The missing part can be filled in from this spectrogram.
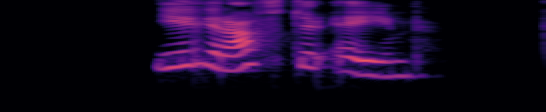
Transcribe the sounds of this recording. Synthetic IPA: jɛɣɛɾaft̪ʏɾeːjn

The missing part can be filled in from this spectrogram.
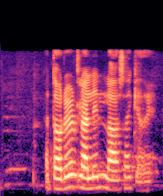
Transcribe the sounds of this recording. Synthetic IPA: θɛt̪ːaɾʏːɾklaalɪlːaasaːcaðɾɪ

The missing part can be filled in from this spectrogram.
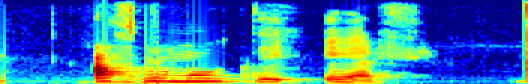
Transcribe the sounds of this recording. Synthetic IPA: aft̪ʏɾmoːwt̪ɪɛɾ̥

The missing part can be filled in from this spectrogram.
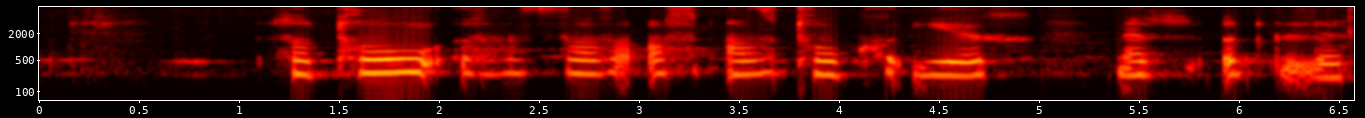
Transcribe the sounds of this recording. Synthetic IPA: θaðt̪ʰo | aðɔfavt̪ʰowkjɛɣ | mɛðœt̪lʏ

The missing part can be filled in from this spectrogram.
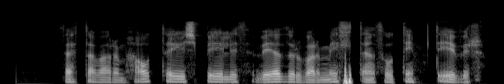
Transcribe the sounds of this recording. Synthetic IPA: θɛht̪a̰vaɾʏmha̰ːwt̪ʰeːjɪspɪːlɪðvɛːðʏɾvaɾmɪl̥t̪ɛnθowt̪ɪm̥t̪ɪ̰ːvɪɾ̥

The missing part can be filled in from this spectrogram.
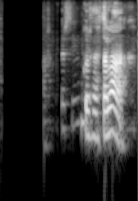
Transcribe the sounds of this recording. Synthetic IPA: aɾ̥ | ɛɾ̥θiŋkʏɾ̥θɛht̪alaːx

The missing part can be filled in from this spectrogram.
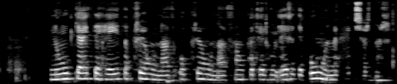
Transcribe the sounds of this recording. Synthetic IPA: nucaːjt̪ɪɦeːjðapʰɾjoːwnaðɔɣpʰɾjoːwnaðθawŋkat̪ʰɪlhunʔɛjɾðɪpuːʏnmɛðpʰejsaɾt̪̚naɾ̥

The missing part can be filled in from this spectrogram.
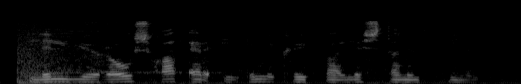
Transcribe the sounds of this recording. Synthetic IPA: lɪljʏɾoːwshvaːðɛɾiɪnːɪkʰœɥpalɪst̪anʏm | viːnʏm

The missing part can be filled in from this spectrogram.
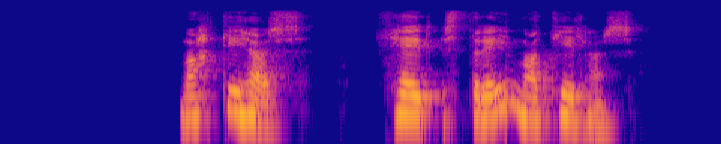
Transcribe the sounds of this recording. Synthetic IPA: maht̪ɪɦas | θejɾ̥st̪ɾeːjmat̪ʰɪlɦa̰ns

